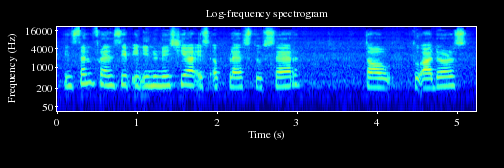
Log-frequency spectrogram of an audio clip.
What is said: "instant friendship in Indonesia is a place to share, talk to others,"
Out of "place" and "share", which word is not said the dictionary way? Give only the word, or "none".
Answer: share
